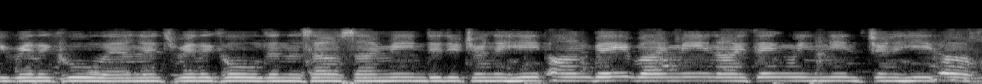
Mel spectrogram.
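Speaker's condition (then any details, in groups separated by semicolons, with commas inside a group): Brain injury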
